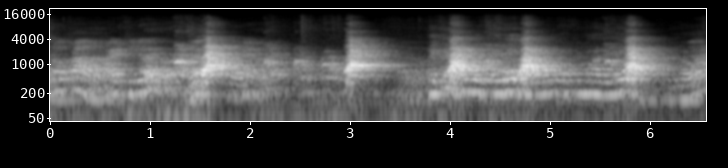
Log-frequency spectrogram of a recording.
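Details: Jack Russell Terrier barking at home: sharp, harsh barks repeated roughly once a second, five clear bursts over a steady low background hum.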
